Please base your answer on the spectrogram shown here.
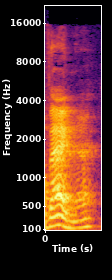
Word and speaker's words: Wagner: in the NBA Mo Vagner Oh Magnus it's magner how do you spell what huh you pronounce Wagner with a V yes it's German oh he's not an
